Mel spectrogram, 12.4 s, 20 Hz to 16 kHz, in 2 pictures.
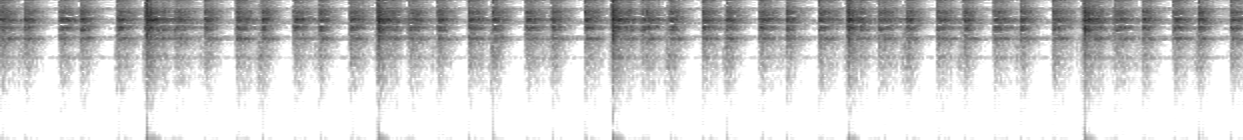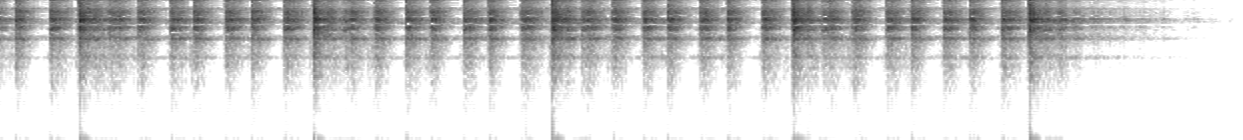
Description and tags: Tambo-Pattern 01
(c) Anssi Tenhunen 2012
